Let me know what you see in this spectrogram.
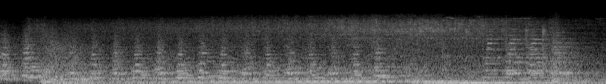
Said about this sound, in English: Vernon shuts Harvey in the back, then gets in the front and drives away. The van turns off into a side street moments before a police car appears in the main street.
